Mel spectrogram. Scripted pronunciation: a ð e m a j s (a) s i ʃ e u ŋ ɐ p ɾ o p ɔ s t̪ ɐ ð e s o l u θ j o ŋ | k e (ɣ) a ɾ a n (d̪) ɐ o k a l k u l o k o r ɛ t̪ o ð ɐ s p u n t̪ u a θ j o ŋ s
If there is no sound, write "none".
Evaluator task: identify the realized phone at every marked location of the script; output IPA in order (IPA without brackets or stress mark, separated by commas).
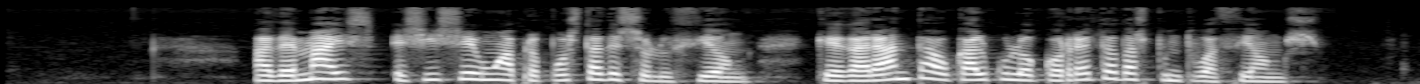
e, ɣ, t̪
